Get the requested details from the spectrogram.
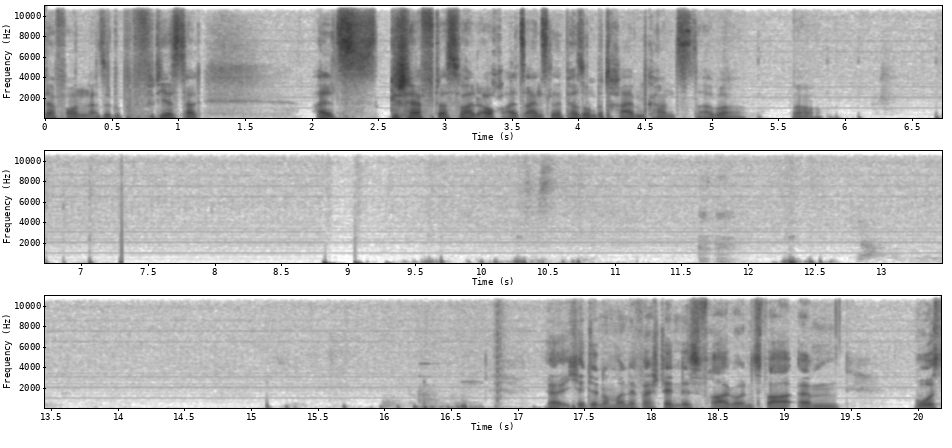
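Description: A young man speaks calmly into a microphone in a room with a slight echo.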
